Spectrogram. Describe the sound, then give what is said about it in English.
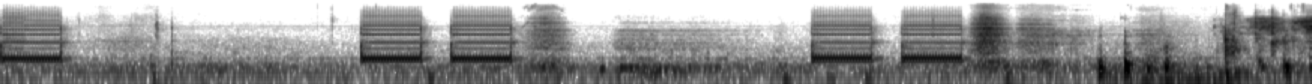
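An outgoing phone call's ringing tone pulses in repeated double rings with pauses between, heard down the line over a low background hiss, with some faint clattering near the end; the call is about a piano, referred by Shackleford Pianos. “And I hope it goes to answer phone because then I'll leave the message.”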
